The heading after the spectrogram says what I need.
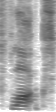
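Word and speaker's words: phlox: can tell so it's based on a flower called blocks and it's spelled ph ello I also love flocks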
